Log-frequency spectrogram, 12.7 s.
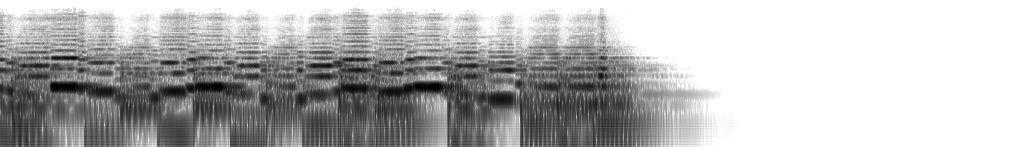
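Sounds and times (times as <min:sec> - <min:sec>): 
flute playing a hornpipe: 0:00.0 - 0:08.2.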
